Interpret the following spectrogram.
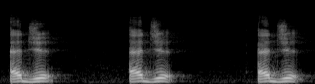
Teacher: شديدا مجهورا، يعني من وسط اللسان محبوس الصوت والنفس، هكذا أج أج أج. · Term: الجيم الفصيحة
